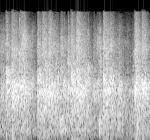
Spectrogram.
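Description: A crowd applauds with steady, dense clapping that fills the moment at a fairly loud level, many hands overlapping into a continuous wash with no voices, welcoming a panel member at a design talk.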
